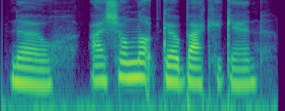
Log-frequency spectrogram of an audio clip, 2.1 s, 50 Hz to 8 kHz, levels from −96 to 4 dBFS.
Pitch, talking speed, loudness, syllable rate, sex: 195 Hz, 195 wpm, -19 LUFS, 4.9 syllables/s, female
